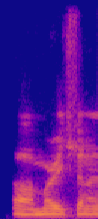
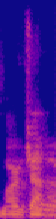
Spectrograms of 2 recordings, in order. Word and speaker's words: Marjana: Marichana, is it running? Sorry, I keep mispronouncing your name. It's Marjana, right?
